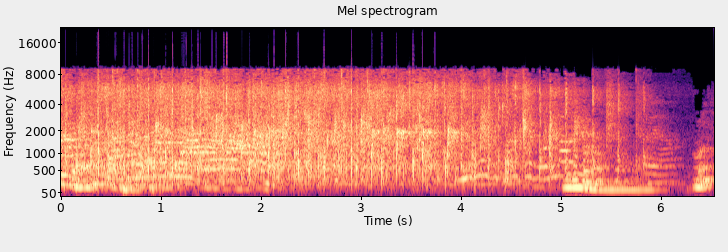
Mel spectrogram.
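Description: An audience at a Buddhist temple talk claps together in a sustained burst of applause that fades toward the end, with talking mixed in under the clapping.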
